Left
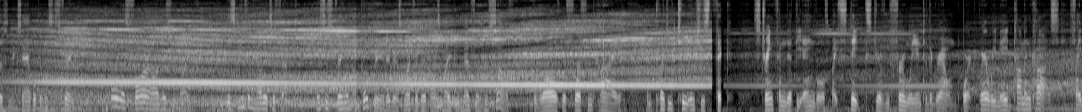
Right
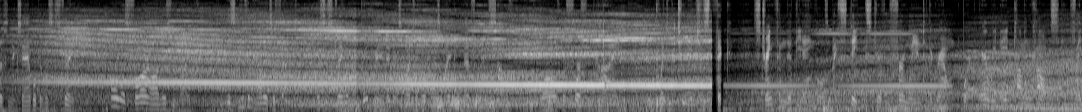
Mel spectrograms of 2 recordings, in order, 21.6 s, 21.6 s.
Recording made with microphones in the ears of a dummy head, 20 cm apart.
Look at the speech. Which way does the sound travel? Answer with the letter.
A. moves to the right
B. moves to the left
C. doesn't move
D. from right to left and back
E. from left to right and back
C.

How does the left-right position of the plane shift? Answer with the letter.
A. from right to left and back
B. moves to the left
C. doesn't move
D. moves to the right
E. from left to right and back
D.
